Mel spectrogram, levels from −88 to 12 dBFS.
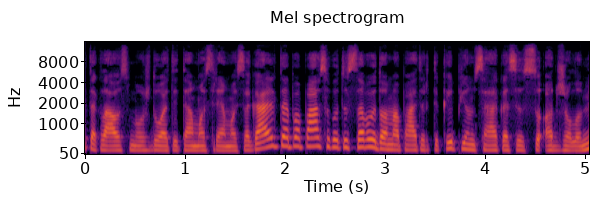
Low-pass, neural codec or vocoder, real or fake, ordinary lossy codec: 14.4 kHz; autoencoder, 48 kHz, 128 numbers a frame, DAC-VAE, trained on Japanese speech; fake; MP3, 64 kbps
